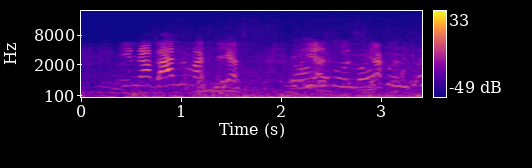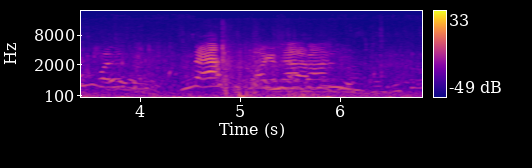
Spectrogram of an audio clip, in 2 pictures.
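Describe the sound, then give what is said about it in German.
Water splashes and sloshes as someone wades knee-deep through the shallow, warm Curonian Lagoon over soft sand under a low sun, with children's voices chattering and calling throughout. “Das Wasser geht uns bis zu den Knien, weicher Sand unter den Füßen.”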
